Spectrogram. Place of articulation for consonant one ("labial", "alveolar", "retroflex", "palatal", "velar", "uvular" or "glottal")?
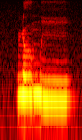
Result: retroflex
